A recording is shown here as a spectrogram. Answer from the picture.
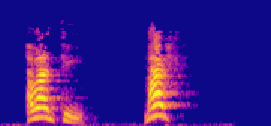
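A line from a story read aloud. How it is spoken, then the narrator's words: Shouted. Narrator (Italian): Pastor gridò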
